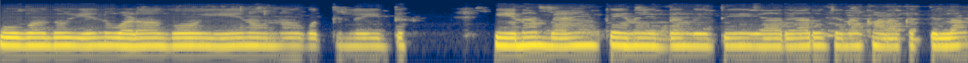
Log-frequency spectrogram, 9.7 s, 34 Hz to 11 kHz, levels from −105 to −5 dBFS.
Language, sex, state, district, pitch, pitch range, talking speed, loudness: Kannada, female, Karnataka, Belgaum, 175 Hz, 170-175 Hz, 95 wpm, -15 LUFS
